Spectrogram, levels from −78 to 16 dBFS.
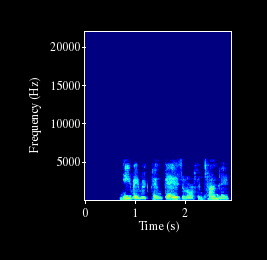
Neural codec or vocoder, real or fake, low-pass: codec, 44.1 kHz, 7.8 kbps, Pupu-Codec; fake; 5.4 kHz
